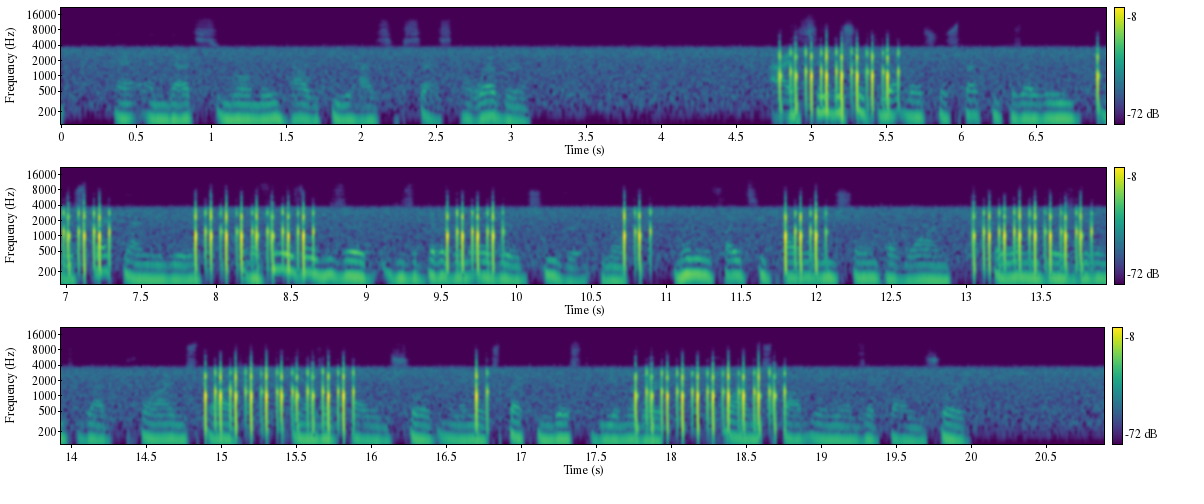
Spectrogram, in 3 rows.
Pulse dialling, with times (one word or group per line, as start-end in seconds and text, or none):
4.8-5.6 8
6.9-7.3 4
7.9-8.7 8
9.5-9.9 4
10.7-10.9 2
11.8-12.1 3
13.0-13.9 8
14.9-15.9 0
16.7-16.8 1
17.8-18.8 0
